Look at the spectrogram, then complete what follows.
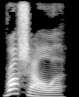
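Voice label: "rush hour" British English; Time, history; Thời gian, lịch sử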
